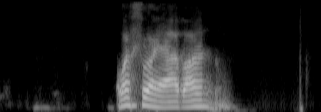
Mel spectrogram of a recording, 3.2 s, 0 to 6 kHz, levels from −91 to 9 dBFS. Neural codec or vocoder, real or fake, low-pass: codec, 16 kHz, 1 kbps, FreqCodec, larger model; fake; 5.4 kHz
